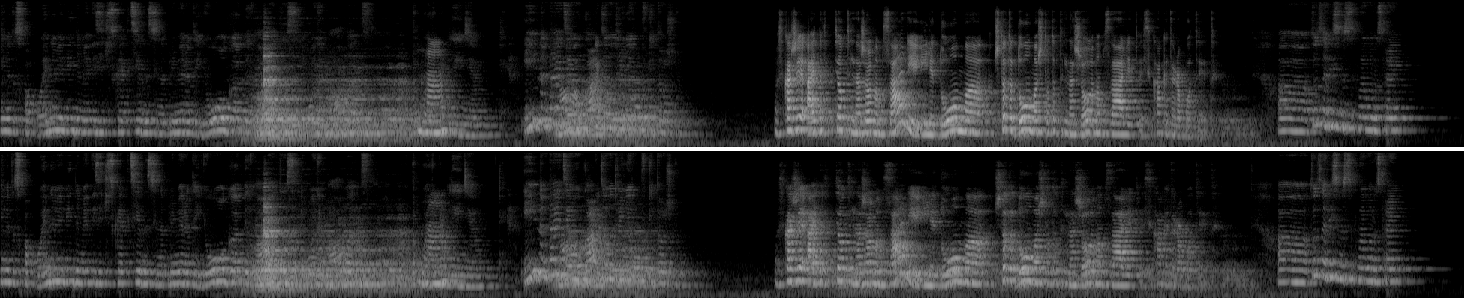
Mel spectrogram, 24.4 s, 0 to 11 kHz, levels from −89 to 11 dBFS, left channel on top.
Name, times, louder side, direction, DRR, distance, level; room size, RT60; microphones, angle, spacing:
voice 1, 0.0-6.1 6.6-8.1 8.7-11.4 21.0-23.3, right 1 dB, 45° right, -2 dB, 0.3 m, -38 dB
sound 1, 3.8-7.1 9.0-11.4 13.3-18.5 19.1-20.8, equal, 5° left, 0.6 m, -39 dB
voice 2, 6.9-7.5 9.3-10.0 12.9-13.6 13.9-20.1, left 4 dB, 80° left, 5 dB, 0.3 m, -30 dB
2.6 x 2.3 x 2.2 m, 1.2 s
head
